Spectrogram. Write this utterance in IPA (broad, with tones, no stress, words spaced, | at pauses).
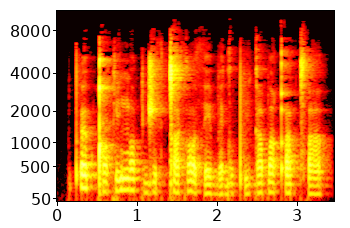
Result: pʼœ˦bǃɔ˨k ɾi˦ŋɔ˦˨k d͡ʒi˨θǀɑ˦˨kɔ˦ θe˨ bɛ˨ɡu˦pʼi˨ ɡɑ˦pɔ˦qʼœ˦b t͡sʼɑ˦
